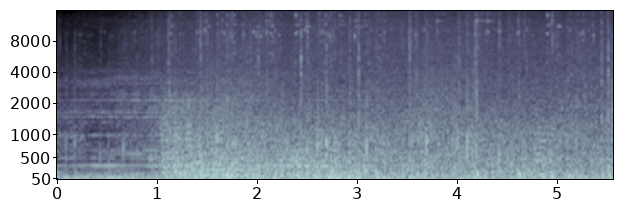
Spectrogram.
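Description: Roach, the horse in The Witcher 3, with hooves clip-clopping at a steady walking rhythm under a dense game soundscape, close and moderately loud, the footfalls picking up after the first second.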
